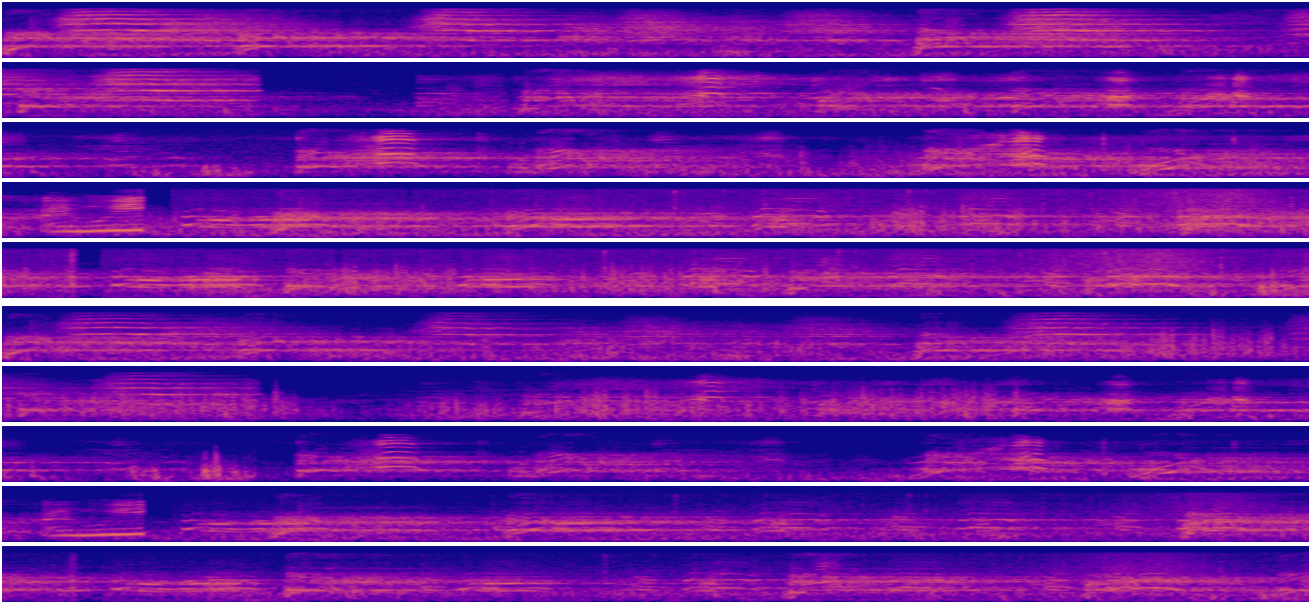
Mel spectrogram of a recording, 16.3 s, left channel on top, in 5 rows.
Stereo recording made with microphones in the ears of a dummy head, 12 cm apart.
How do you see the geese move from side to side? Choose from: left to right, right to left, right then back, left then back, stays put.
stays put.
